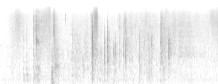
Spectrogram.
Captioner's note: paper rustling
